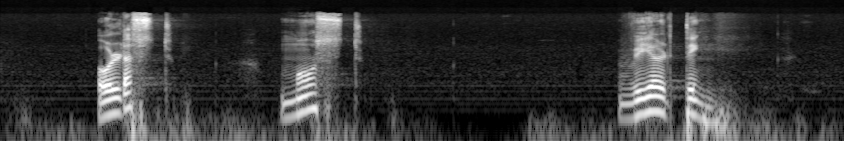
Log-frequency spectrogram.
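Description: A man speaks slowly through a microphone in short phrases, with pauses between them.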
